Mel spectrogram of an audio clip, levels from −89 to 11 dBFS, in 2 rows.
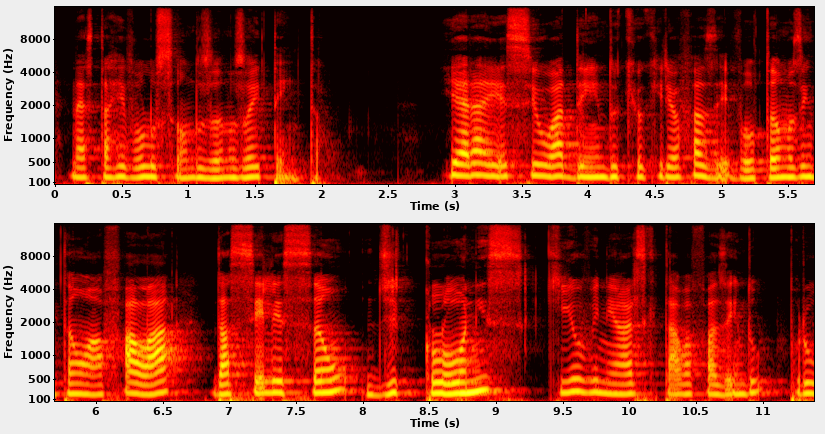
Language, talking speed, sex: Portuguese, 145 wpm, female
